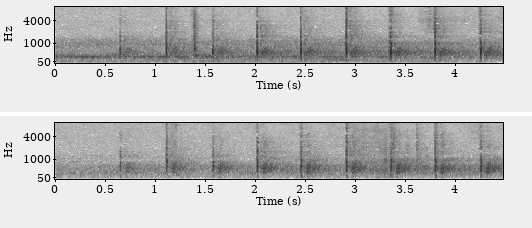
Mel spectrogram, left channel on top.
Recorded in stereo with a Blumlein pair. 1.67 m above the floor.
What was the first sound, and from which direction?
A clap, 65° left.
